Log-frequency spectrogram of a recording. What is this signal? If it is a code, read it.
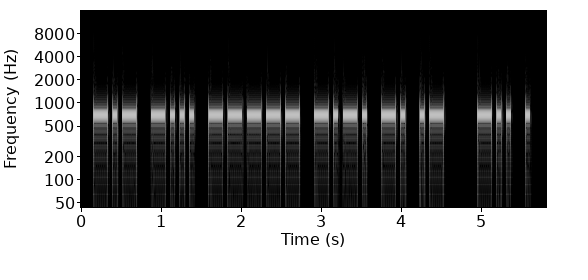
Morse code, heard as a keyed tone, about 20 wpm, 700 Hz. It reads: KB0CNA DE
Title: USA Callsign DE Callsign - 6 Characters - 20wpm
